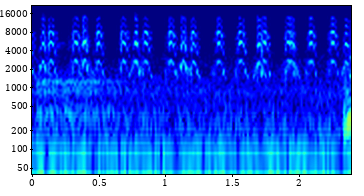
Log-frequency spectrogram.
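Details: Great spotted woodpecker nestlings in a tree cavity, as a pine marten raids nearby nests amid bird alarm calls, give a harsh, high, rasping chatter, short bursts repeated about four to five times a second, over a faint low hum.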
